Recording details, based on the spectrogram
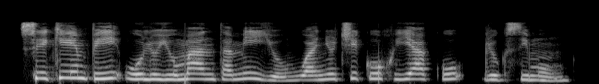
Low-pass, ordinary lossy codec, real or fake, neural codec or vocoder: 7.2 kHz; MP3, 64 kbps; real; none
